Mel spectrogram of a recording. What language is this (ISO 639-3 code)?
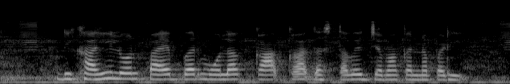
hne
